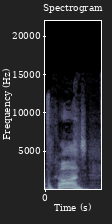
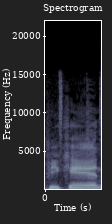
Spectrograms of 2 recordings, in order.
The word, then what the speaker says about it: pecan: And they do, and they're very passionate about pecans, as am I. I love a pecan.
